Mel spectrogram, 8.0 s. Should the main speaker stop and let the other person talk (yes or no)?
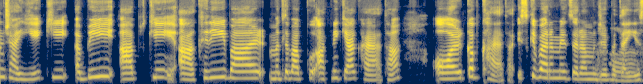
yes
